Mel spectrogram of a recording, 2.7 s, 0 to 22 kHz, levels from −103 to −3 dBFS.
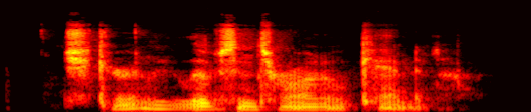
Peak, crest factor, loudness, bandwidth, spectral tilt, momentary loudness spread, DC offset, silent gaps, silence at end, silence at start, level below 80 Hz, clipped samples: -14 dBFS; 22 dB; -32 LUFS; 10 kHz; -2.5 dB/octave; 10 LU; under 0.1%; none; 0.35 s; 0.3 s; -74 dBFS; under 0.1%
